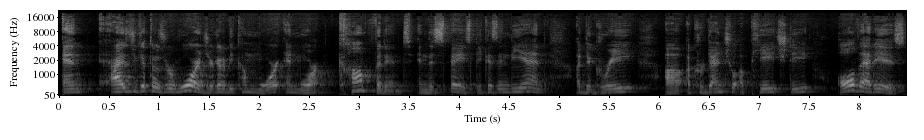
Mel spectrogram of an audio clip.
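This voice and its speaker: A man in his twenties giving an energetic live-streamed tech lesson, often repeating words and checking in with "right?" and "okay?". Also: on the high side. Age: 20s.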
